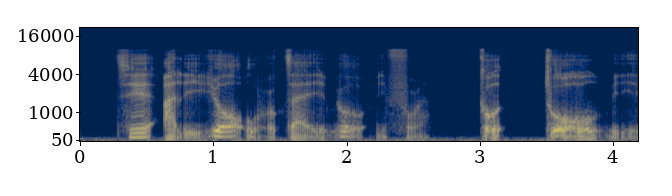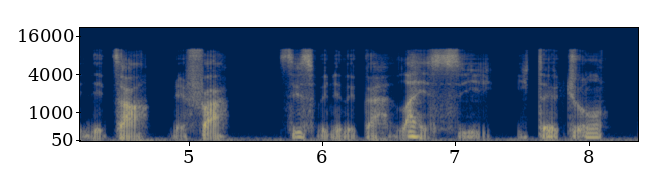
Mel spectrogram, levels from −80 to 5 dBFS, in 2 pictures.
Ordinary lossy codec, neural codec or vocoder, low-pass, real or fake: none; autoencoder, 22.05 kHz, a latent of 192 numbers a frame, VITS, trained on many speakers; 9.9 kHz; fake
